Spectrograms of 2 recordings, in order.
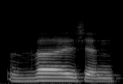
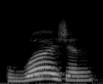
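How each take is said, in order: First: It starts with a V sound. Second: It starts with a W sound. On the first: The speaker calls it right. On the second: The speaker calls it wrong.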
